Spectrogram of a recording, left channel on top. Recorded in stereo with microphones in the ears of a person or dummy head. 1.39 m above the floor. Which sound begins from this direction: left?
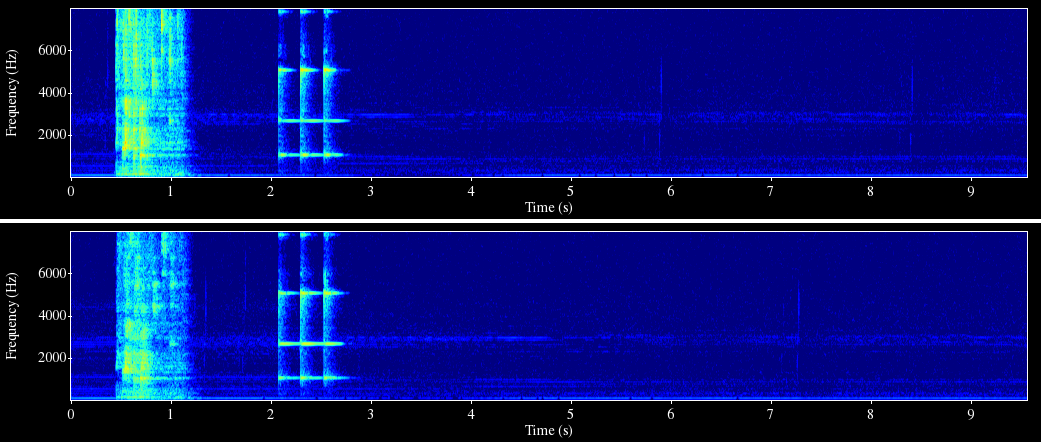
A splash, at 0.5 s.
